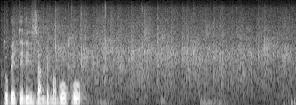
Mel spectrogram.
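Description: A church congregation at a Sunday service breaks into applause after a short sung or spoken phrase, a steady wash of many hands clapping that carries on for several seconds.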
